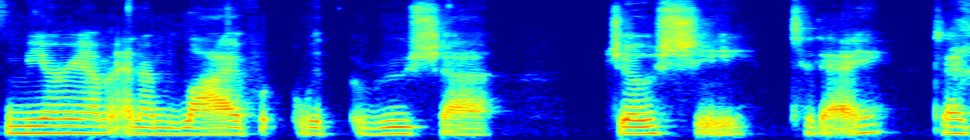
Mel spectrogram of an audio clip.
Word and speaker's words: Rucha Joshi: My name's Miriam, and I'm live with Rucha Joshi today. Did I pronounce that correctly?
